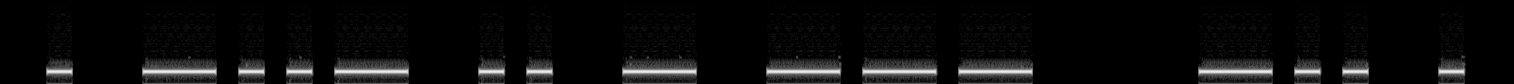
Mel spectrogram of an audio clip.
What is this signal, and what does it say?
Morse code, heard as a keyed tone, about 5 wpm, 600 Hz. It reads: EXITO DE
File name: CW / 5PPM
